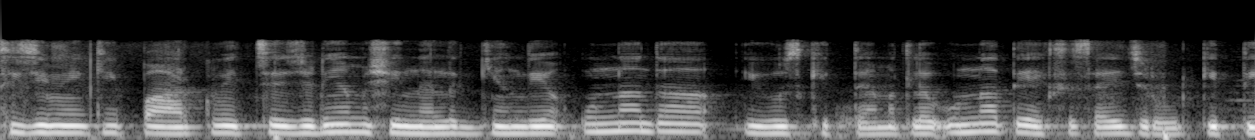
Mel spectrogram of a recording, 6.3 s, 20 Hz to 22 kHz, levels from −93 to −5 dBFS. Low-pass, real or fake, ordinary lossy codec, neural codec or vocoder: none; real; none; none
